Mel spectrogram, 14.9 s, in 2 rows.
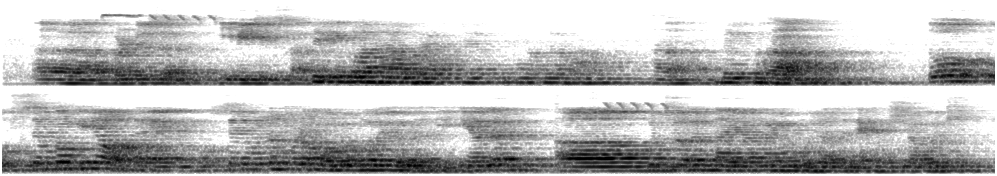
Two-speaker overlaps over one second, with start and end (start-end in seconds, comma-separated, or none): none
